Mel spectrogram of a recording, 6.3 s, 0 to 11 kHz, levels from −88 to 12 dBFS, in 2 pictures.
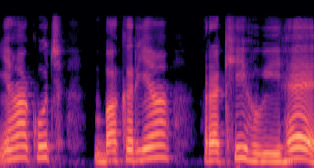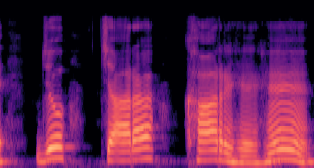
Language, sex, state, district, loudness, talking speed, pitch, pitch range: Hindi, male, Jharkhand, Ranchi, -14 LUFS, 105 wpm, 180 Hz, 155-210 Hz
